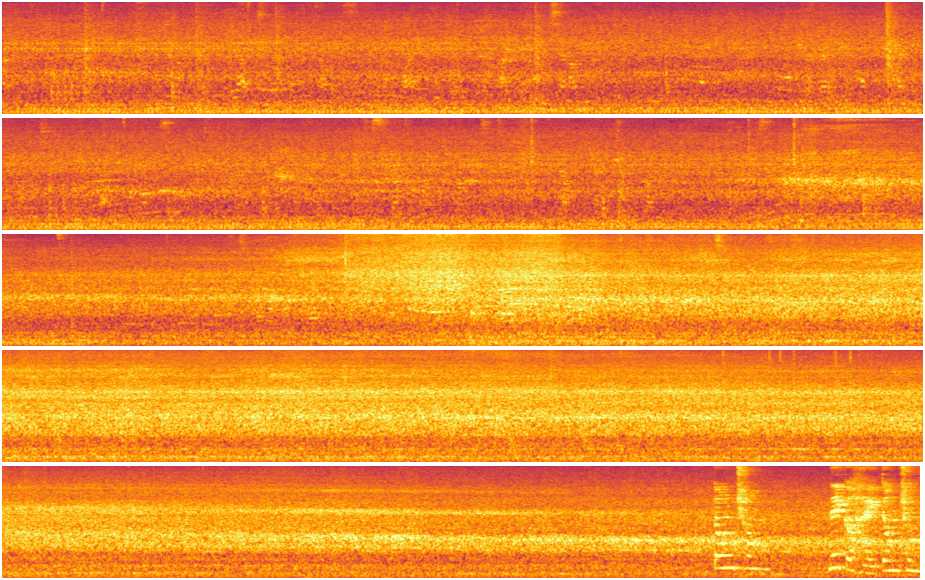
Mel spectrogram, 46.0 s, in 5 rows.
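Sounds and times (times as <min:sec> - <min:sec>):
train wheels rumbling on rail: 0:00.0 - 0:46.0
train whine: 0:00.0 - 0:46.0.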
